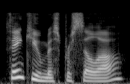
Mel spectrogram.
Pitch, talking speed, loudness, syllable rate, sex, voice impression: 200 Hz, 185 wpm, -18 LUFS, 5.1 syllables/s, female, feminine, adult-like, tensed, powerful, clear, fluent, intellectual, elegant, lively, slightly strict, sharp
